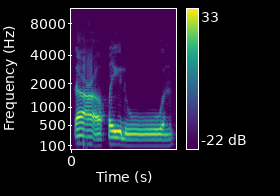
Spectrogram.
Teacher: عین کو بیچ والے حلق سے بولے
